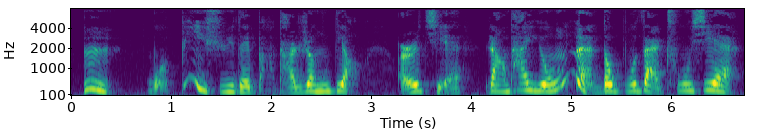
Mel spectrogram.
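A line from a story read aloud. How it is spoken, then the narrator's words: Laughing. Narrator (Chinese): 小猪笑道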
